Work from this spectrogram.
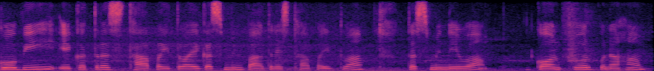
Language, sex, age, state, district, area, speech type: Sanskrit, female, 18-30, Karnataka, Davanagere, urban, spontaneous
